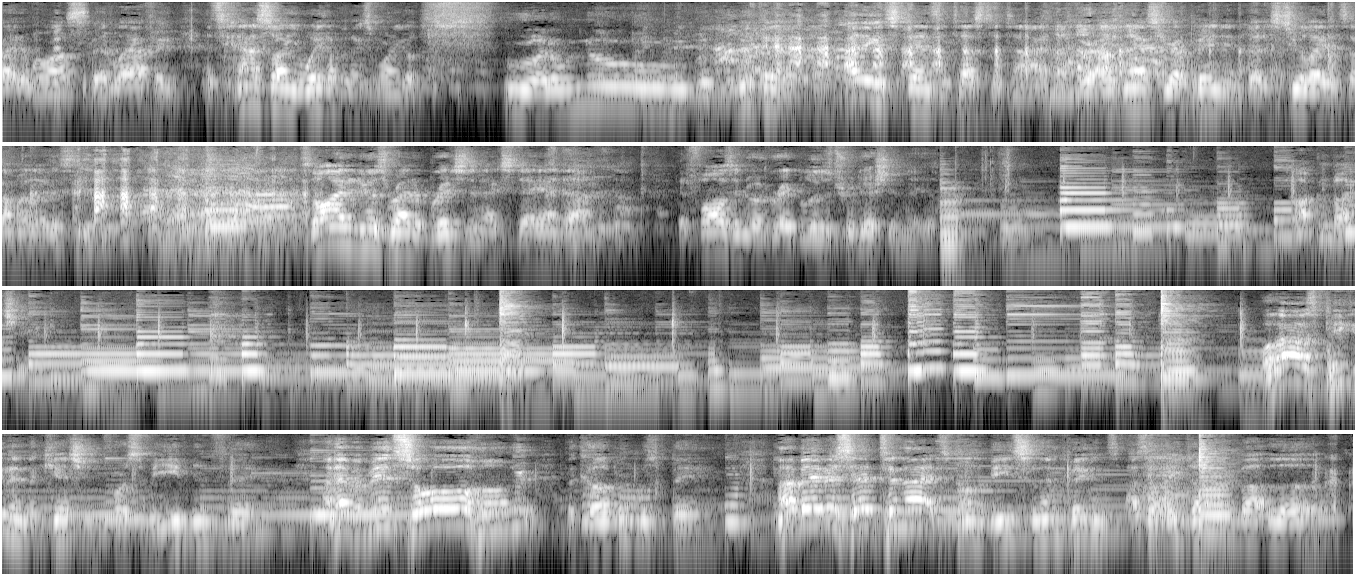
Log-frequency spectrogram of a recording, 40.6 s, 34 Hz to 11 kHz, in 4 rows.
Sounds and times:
Speech: 0:00.0 - 0:03.2, 0:03.8 - 0:10.8, 0:12.4 - 0:17.2, 0:19.8 - 0:20.6, 0:29.8 - 0:33.5, 0:36.2 - 0:40.5
Guitar: 0:00.0 - 0:40.5.

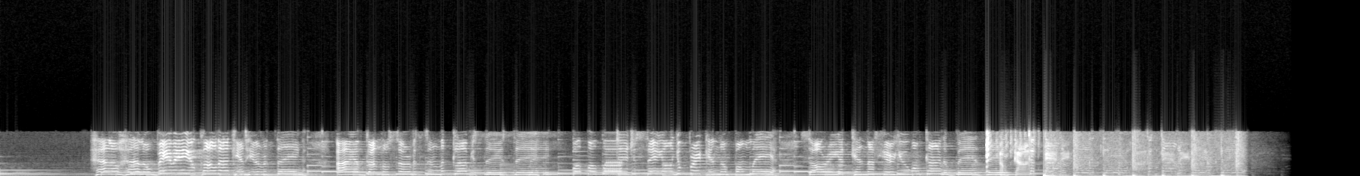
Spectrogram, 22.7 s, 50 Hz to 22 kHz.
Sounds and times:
Music: 0:00.0 - 0:21.5.

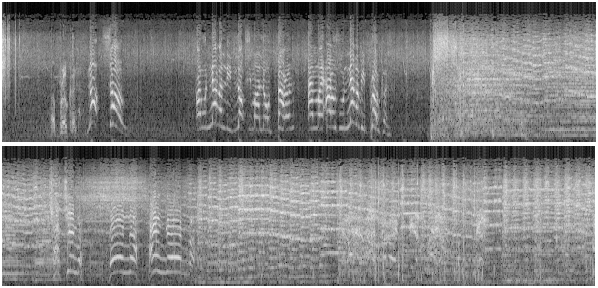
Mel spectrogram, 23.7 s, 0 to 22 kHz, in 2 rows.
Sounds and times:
Speech: 0:03.9 - 0:07.8
Music: 0:08.8 - 0:23.7.

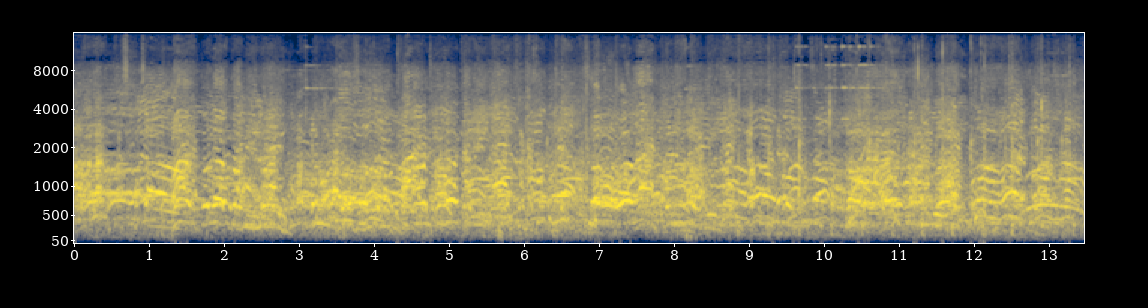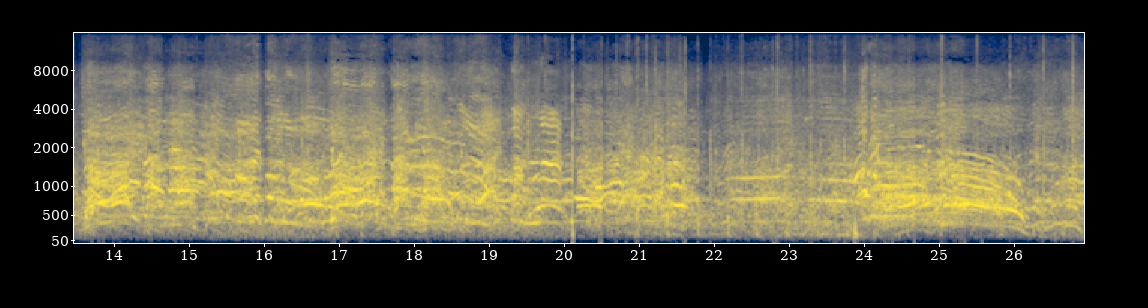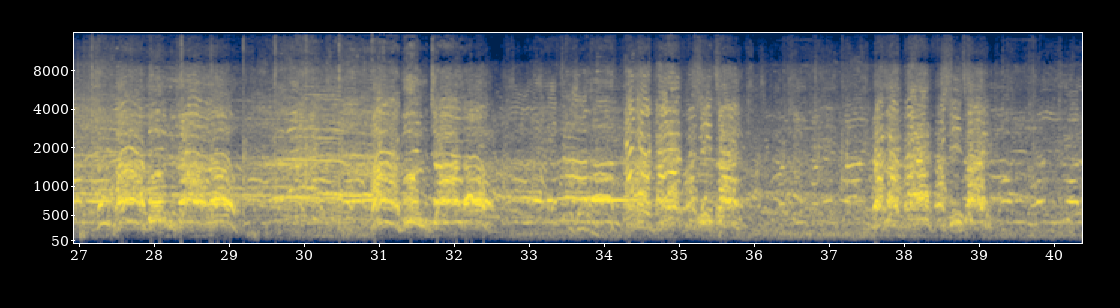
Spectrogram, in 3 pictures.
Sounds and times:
Outside, urban or manmade: 0:00.0 - 0:40.3
Speech: 0:31.3 - 0:40.3.

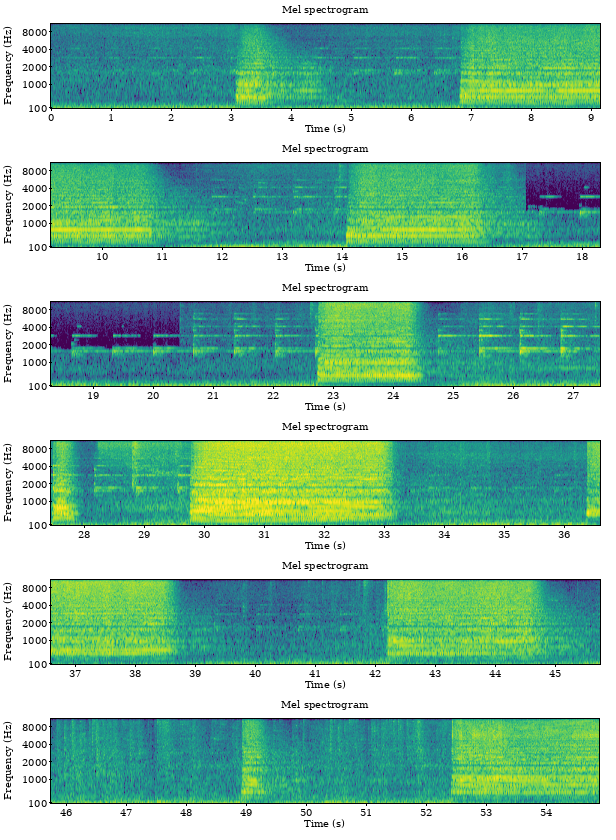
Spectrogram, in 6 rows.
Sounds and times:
Railroad car, train wagon: 0:00.0 - 0:54.8
Train horn: 0:03.0 - 0:05.0, 0:06.8 - 0:12.0, 0:14.0 - 0:17.3, 0:22.7 - 0:24.8, 0:27.4 - 0:28.1, 0:29.7 - 0:33.5, 0:36.4 - 0:39.5, 0:42.2 - 0:45.6, 0:48.9 - 0:50.0, 0:52.4 - 0:54.8.

